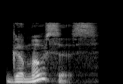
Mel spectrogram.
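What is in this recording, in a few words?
"gummosis", British English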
